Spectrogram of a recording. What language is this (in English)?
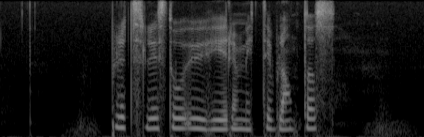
Norwegian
